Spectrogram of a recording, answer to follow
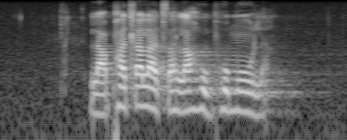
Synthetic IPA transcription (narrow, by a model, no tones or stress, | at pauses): lapʰat͡ɬʼalat͡sʼalaɦʊpʰʊmʊːla̰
